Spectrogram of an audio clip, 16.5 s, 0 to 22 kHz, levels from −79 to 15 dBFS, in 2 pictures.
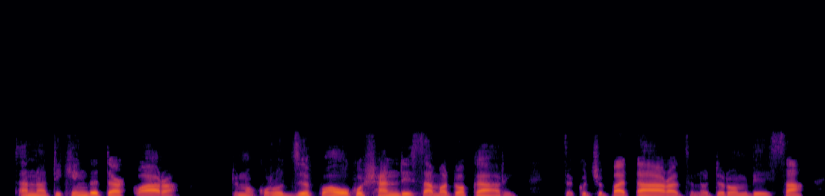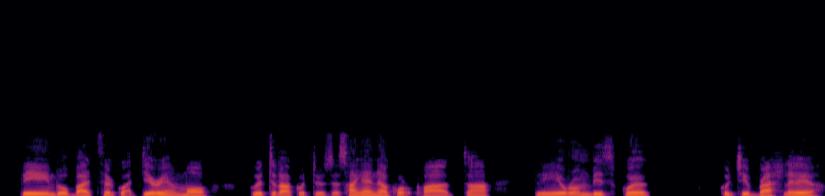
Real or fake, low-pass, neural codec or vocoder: fake; 7.2 kHz; codec, 16 kHz, 0.5 kbps, X-Codec, WavLM features, trained on Multilingual LibriSpeech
